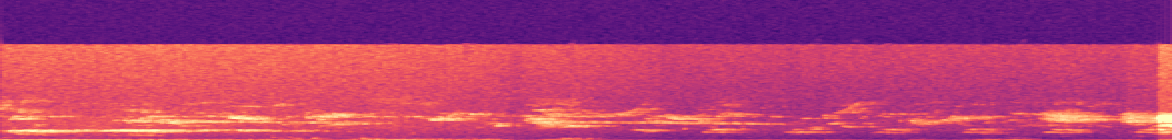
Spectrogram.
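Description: Faint background bird chirps, ending in a run of about six short, evenly spaced notes, over a low hum that fades during the first second or two.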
